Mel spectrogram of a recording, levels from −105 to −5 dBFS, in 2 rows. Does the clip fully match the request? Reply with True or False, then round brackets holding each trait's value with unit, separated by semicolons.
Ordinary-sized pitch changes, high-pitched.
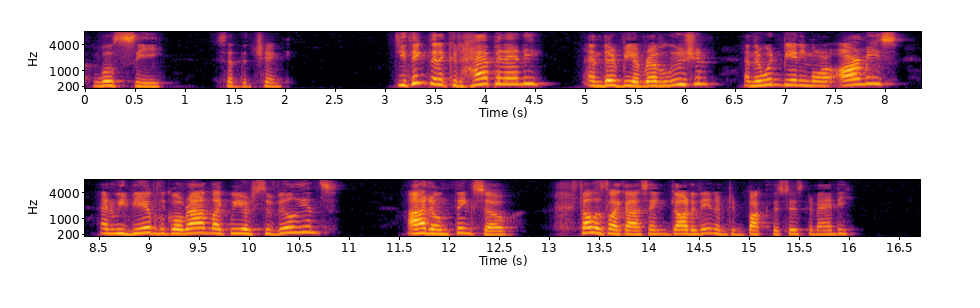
True (4.2 semitones; 225 Hz)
